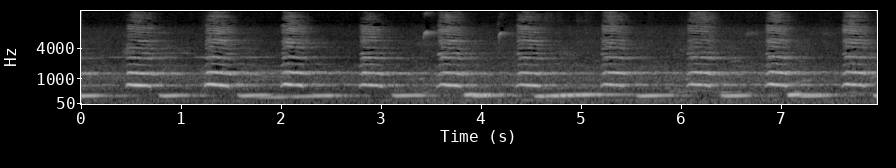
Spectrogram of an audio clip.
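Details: Siamangs call together in a family chorus of loud, overlapping hoots repeated in a steady rhythm; their calls can carry about two miles.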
